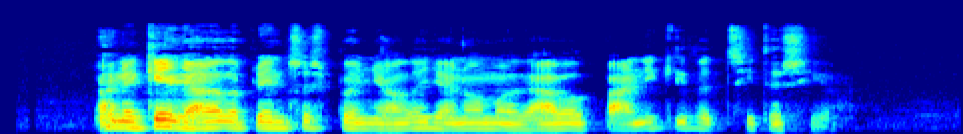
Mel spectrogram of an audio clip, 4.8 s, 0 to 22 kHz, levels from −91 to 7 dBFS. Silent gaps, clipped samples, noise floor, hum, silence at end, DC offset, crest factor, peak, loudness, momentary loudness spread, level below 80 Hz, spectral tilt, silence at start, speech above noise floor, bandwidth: none; under 0.1%; -74 dBFS; none; 0.7 s; under 0.1%; 24 dB; -6 dBFS; -27 LUFS; 20 LU; -78 dBFS; -5 dB/octave; 0.5 s; 46 dB; 11.5 kHz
